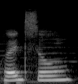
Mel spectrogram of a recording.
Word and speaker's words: Hudson: Ele é protagonizado pela Kate Hudson, Hudson é assim que se pronuncia, eu nunca acerto.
